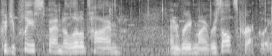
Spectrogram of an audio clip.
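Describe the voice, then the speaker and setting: A woman speaks at a fairly quick pace, her pitch fairly low with ordinary variation. The sound is dry with no echo, over light background noise. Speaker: vlogger. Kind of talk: casual vlog chat. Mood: frustrated, venting. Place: street. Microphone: earbuds.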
